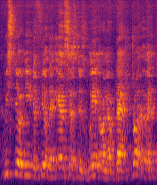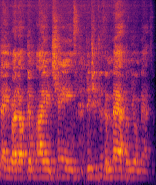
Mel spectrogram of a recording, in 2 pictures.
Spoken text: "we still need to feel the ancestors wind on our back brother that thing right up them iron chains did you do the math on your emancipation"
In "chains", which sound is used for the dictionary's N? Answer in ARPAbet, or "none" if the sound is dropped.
N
